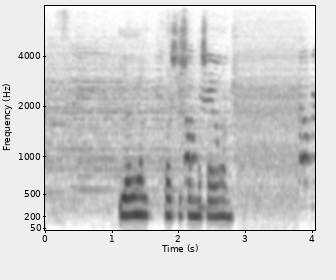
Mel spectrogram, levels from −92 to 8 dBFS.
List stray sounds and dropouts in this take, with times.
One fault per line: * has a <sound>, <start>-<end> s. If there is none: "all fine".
all fine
